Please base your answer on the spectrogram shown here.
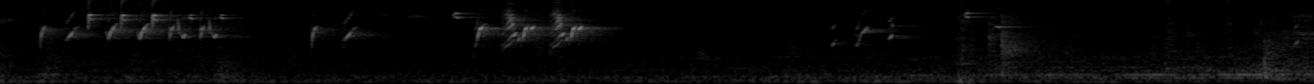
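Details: European goldfinch from Algeria, of the type called major, singing quick bright twittering notes in rapid bursts, then a pause and a few scattered chirps, with a low hum in the background.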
